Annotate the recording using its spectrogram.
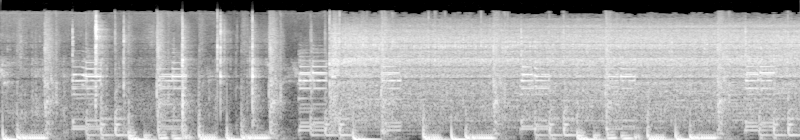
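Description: Electric mini chopper (bowl blender) running steadily from about three seconds in, chopping boiled cauliflower, over background music with a steady beat.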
